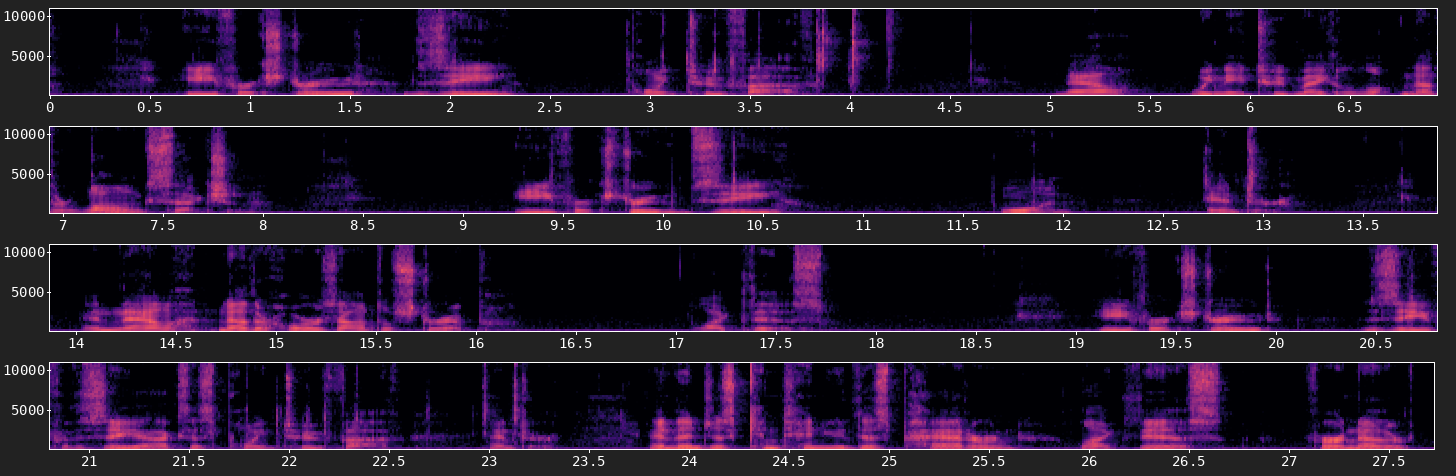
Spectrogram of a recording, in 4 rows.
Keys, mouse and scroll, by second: 0.7 e, 9.3 e, 19.2 e.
